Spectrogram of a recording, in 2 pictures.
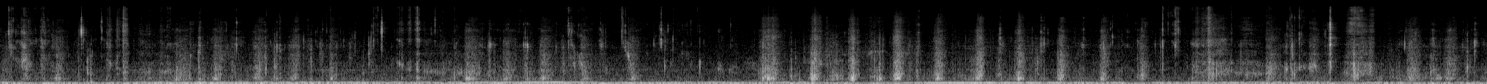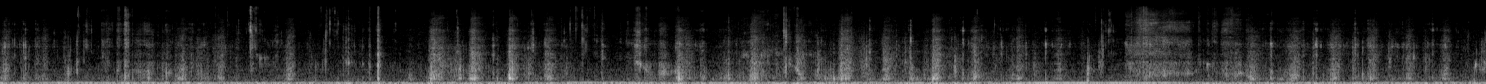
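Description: Close-miked biting and chewing of crisp black-sesame taosu (Chinese shortbread cookies), with many irregular, crumbly crunches over a steady low hum.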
